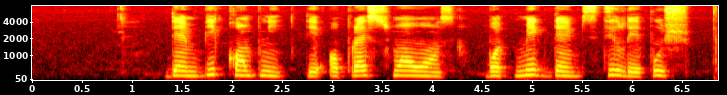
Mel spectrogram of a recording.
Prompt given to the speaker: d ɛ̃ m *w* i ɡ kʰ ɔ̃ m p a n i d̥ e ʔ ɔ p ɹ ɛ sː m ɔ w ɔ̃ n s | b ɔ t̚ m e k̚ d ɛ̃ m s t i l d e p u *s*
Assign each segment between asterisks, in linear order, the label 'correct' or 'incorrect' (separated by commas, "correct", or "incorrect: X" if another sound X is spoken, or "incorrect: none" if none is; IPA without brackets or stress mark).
incorrect: b, incorrect: ʃ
